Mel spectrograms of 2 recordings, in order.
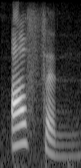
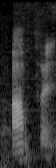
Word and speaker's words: often: Often. Often. Okay, so that is silent T.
